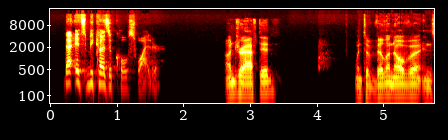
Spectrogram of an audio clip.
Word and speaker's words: Swider: Cole Swider, SWIDER. Oh, I got it. I mispronounced on it.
